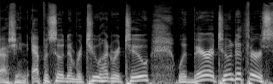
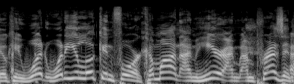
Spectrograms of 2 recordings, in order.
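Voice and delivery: higher-pitched mock demand to the universe; acted challenge; 7 semitones higher than usual. Host acting out a reply to the universe, exasperated challenge. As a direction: call it out, rising to an exasperated demand. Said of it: "That's when you say".

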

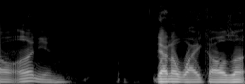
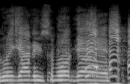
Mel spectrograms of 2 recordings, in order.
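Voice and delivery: usual speaking voice

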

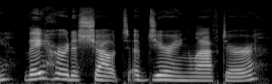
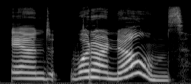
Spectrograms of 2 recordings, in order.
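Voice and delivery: higher, louder, slowly drawn-out question with mild fear; a touch of fright in a girl's question; half frightened; 6 semitones higher, 6 dB louder, slower than usual. A narrator's reading. Girl asking about the strange creatures, half frightened. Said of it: "half frightened".

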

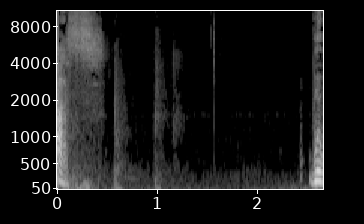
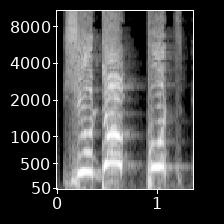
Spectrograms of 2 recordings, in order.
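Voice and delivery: "You don't put" shouted higher and louder, "don't" hammered; louder preaching repeat; 12 semitones higher, 20 dB louder than usual. Acted. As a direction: hit "don't" hard and loud.

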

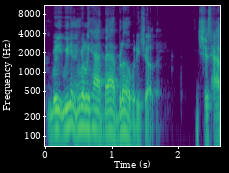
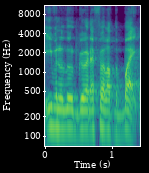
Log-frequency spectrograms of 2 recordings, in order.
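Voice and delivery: ordinary delivery

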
